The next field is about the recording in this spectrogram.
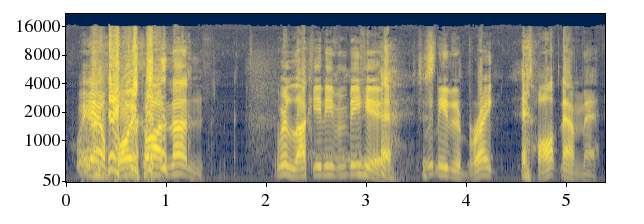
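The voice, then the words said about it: Put-on Australian accent. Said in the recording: “Sorry, Australia, for that accent.”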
